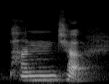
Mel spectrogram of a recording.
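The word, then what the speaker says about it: pañca: In the next row down, and the example I'm going to use forever is the number 5, pancha, pancha. And the na, nya, follows the cha, pancha.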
